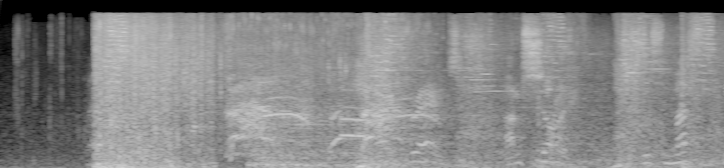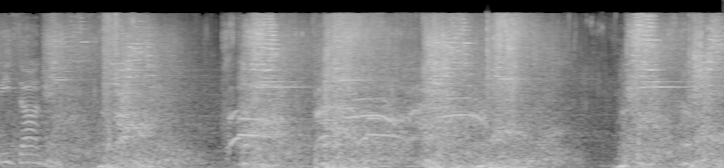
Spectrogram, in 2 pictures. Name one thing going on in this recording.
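Blades slash and clash in a hectic fight with heavy thuds.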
